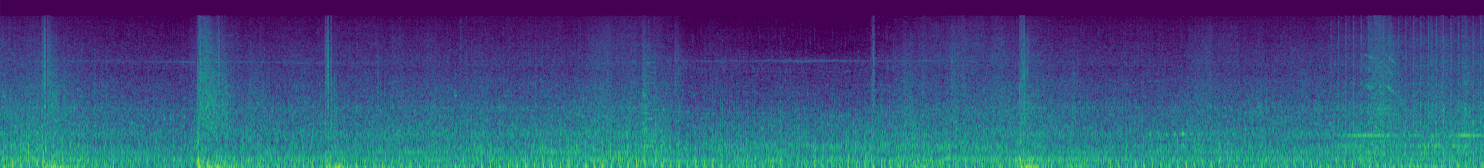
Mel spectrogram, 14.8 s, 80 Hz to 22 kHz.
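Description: Enemy shooters firing in Half-Life 2, a dense rattle of gunfire under a constant roaring backdrop, punctuated by a few sharper, louder shots.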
